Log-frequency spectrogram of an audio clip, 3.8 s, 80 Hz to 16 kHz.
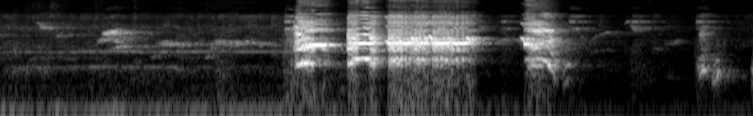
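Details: Crowing red junglefowl decoy bird, 3 March 2020: faint thin whistles first, then a strong broken crow of three rasping syllables and a clipped last note. A few quiet ticks follow.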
